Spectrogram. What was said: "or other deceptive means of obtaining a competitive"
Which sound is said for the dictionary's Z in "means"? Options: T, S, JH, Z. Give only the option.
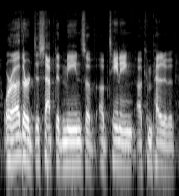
Z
